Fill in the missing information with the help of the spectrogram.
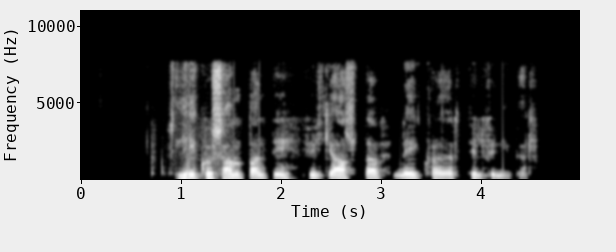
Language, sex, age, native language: Icelandic, male, 50-59, Icelandic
